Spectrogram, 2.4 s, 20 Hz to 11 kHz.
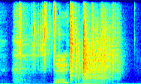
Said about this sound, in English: Oh, I've got some d6. Got some wooden d6, haven't I?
